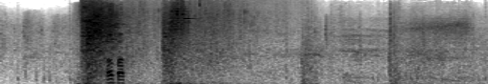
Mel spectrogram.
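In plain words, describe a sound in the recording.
Sword blows clash and slash loudly.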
